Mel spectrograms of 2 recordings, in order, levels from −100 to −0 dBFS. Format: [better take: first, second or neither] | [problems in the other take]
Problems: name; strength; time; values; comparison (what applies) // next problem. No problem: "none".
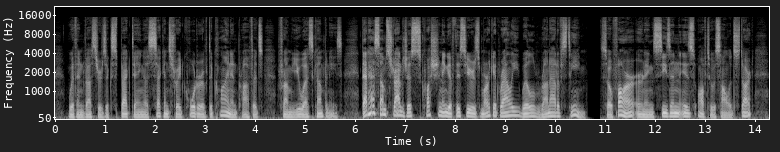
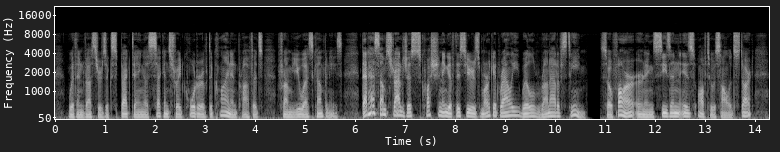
first | garbled, watery; slightly; nothing above 8.5 kHz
